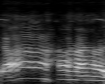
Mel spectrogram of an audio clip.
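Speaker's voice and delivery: high-pitched mock laughter; imitated hard laugh. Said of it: "they'll laugh pretty hard".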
